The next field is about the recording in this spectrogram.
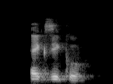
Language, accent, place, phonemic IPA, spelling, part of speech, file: French, France, Lyon, /ɛɡ.ze.ko/, ex-æquo, adverb, LL-Q150 (fra)-ex-æquo.wav
- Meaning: alternative spelling of ex aequo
